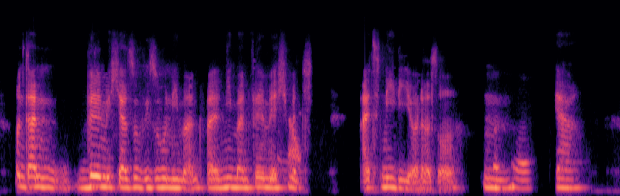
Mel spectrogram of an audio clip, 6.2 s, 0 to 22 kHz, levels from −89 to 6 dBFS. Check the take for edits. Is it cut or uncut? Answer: uncut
